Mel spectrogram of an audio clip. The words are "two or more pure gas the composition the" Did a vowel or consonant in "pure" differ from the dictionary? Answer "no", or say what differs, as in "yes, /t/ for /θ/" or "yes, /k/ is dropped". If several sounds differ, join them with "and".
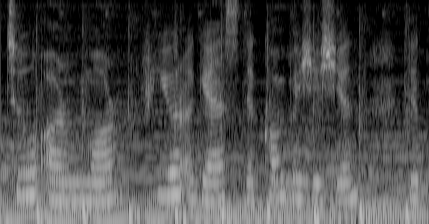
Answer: yes, /f/ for /p/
